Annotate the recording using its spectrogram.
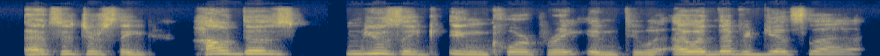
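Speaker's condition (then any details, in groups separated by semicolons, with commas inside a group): Cerebral palsy; speech impairment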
